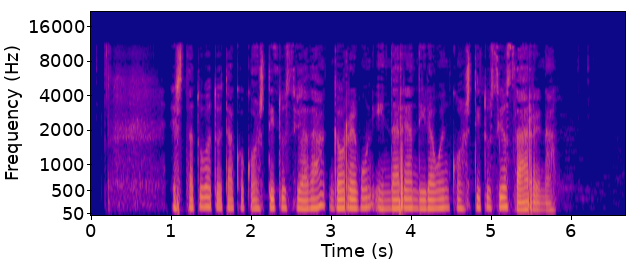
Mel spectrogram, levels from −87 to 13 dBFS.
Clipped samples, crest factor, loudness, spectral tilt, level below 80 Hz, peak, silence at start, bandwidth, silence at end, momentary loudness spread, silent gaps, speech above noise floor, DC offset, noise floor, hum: under 0.1%; 24 dB; -24 LUFS; -5.5 dB/octave; -60 dBFS; 0 dBFS; 0.3 s; 11.5 kHz; 0.85 s; 14 LU; none; 45 dB; under 0.1%; -69 dBFS; none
